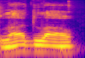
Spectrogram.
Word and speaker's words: Ludlow: Look up Bill Ludlow, just like it's spelled or just like it sounds, Ludlow.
